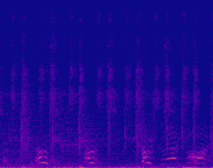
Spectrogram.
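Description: A dog barking repeatedly, over background music with a steady low beat.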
